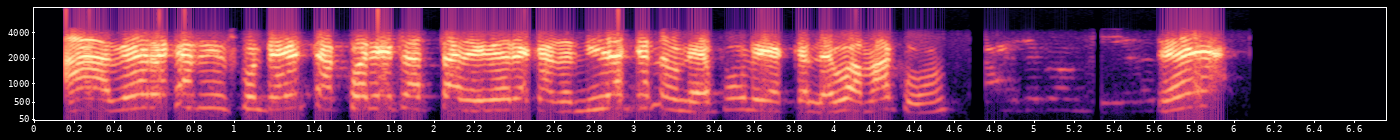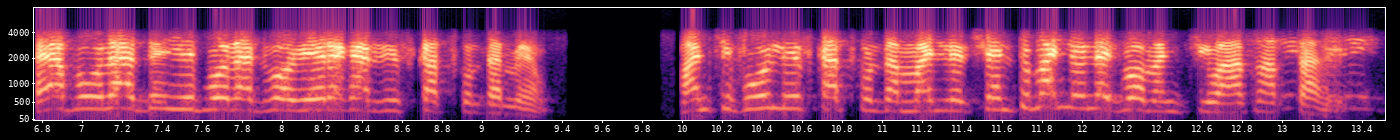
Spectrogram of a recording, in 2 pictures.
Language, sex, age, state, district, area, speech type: Telugu, female, 60+, Telangana, Jagtial, rural, conversation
